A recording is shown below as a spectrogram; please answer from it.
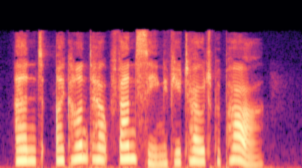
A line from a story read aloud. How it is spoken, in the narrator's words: said Molly timidly and doubtfully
